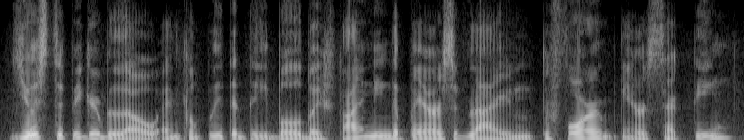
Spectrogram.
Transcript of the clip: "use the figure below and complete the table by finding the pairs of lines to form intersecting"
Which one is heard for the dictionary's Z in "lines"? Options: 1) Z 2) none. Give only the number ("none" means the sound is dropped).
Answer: 2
